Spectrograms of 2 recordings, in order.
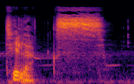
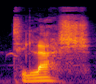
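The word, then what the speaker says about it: Tlax: The slan hailed from the temple city of Tilax, or Tilash, as Marco would constantly mispronounce it as.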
